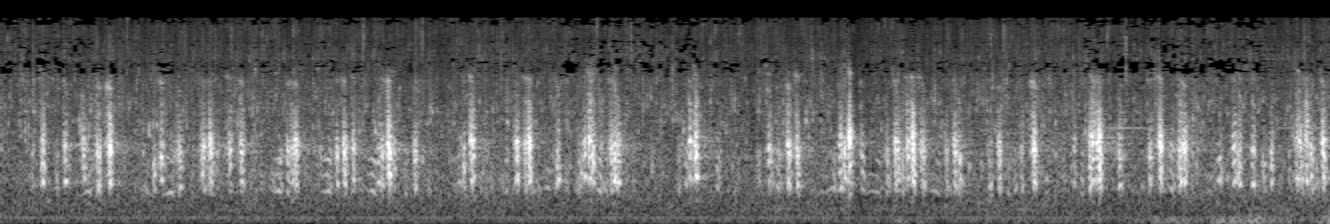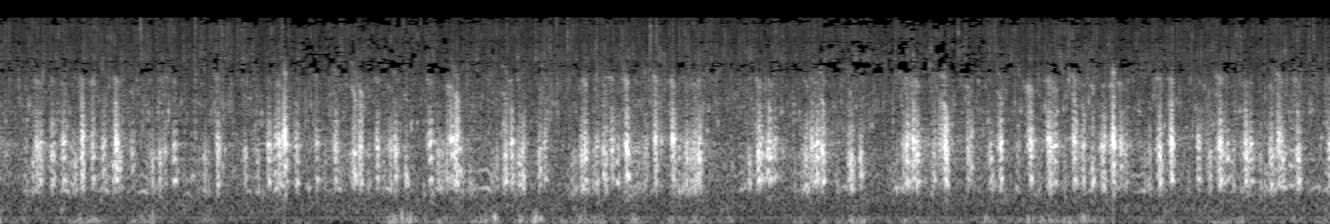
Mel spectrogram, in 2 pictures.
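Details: Full spring breeding chorus of wood frogs at a pond, courting and breeding; continuous loud clucking, quacking croaks from many frogs at once, rhythmic pulses running without pause.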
